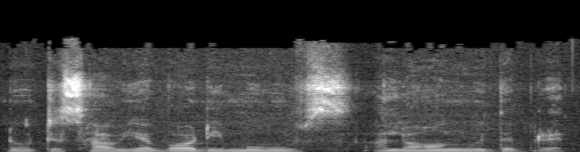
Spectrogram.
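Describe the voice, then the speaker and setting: A woman leading a guided meditation in a soft, calm, soothing way, leaving long pauses. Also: deep voice, slight background noise.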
